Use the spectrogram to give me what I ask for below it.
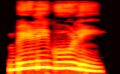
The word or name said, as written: ಬಳಿಗೊಳ್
